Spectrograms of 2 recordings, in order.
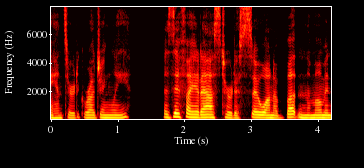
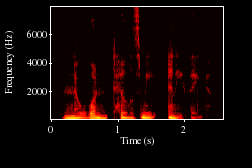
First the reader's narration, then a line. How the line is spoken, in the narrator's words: she muttered so softly I wasn't sure I was meant to hear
